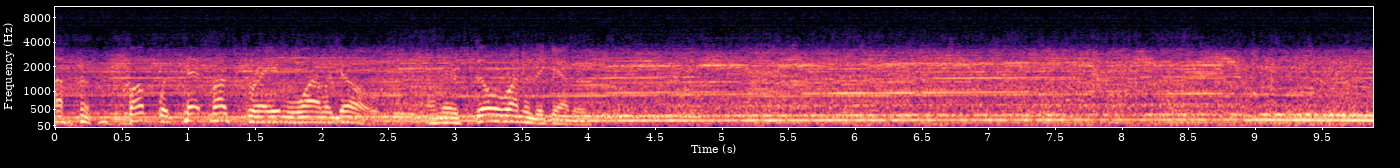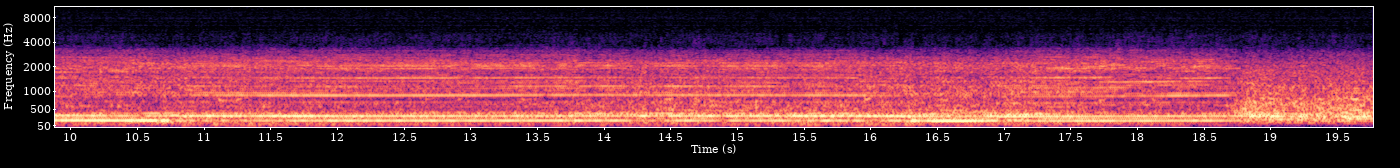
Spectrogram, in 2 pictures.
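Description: A race car engine roars steadily at high speed close by.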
